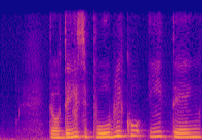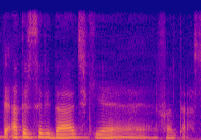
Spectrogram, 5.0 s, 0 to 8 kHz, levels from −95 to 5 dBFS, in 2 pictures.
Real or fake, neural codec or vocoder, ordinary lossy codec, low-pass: fake; codec, 16 kHz in and 24 kHz out, 1 kbps, XY-Tokenizer; none; 7.2 kHz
